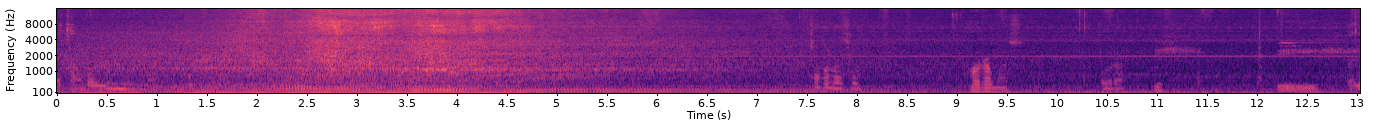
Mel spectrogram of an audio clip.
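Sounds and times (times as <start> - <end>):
vehicle engine hum passing: 0.0 - 8.6.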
